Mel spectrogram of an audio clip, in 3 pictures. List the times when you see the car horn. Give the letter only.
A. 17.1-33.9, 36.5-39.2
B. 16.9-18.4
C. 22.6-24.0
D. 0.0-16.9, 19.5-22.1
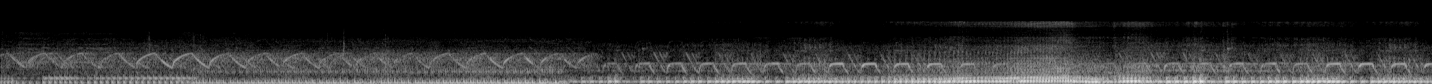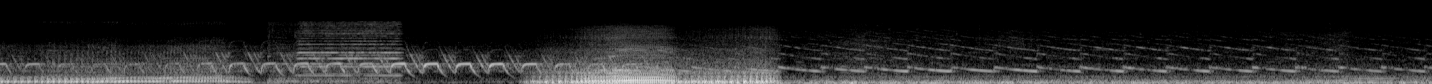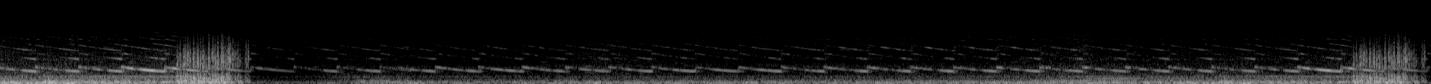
B.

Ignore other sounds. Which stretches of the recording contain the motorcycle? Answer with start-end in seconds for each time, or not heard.
0.0-16.9, 19.5-22.1.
